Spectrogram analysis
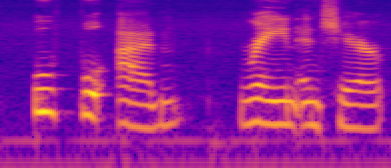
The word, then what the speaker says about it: upuan: And then letter U is an U sound. U. So ulan, upuan, rain and chair, u.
